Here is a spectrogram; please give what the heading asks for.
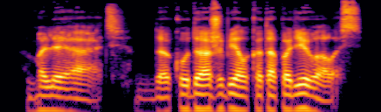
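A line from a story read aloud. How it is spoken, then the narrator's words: Growl under breath. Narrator (Russian): прорычал я себе под нос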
